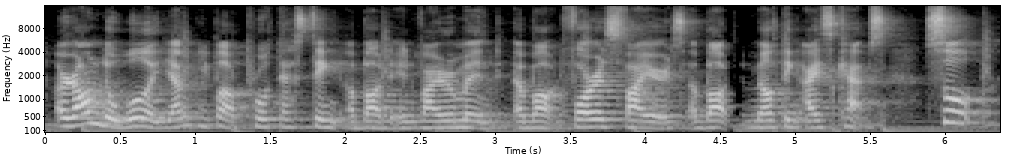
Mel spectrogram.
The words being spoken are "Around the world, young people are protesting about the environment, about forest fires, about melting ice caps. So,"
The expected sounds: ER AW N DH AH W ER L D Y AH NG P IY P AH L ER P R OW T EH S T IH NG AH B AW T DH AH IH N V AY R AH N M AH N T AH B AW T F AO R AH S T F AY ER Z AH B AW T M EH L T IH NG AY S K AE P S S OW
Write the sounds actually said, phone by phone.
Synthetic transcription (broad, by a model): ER AW N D AH W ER L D Y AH NG P IY P AH L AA P R OW T EH S T IH NG AH B AW T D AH IH N V AY R AH N M AH N T AH B AW T F AO R AH S T F AY ER S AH B AW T M EH L T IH NG AY S K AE P S S OW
